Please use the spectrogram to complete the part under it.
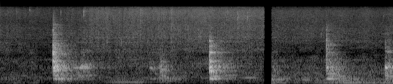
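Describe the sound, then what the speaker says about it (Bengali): Chopped small onions frying in a pan, with a soft steady sizzle broken by several sharp stirring scrapes and clatters at irregular intervals, close up with no voices. "এবার আমি এর মধ্যে দিয়ে দিচ্ছি দুটো ছোট ছোট পেঁয়াজ। আমি ছোট ছোট করে কেটে রেখেছি, সেগুলো দিয়ে ভালো করে ভেজে নিচ্ছি।"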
